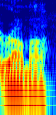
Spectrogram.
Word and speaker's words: Romo: It's Roma. – Better. – Roma. – Roma. – Well, he pronounces it Romo.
